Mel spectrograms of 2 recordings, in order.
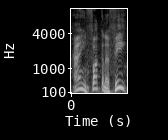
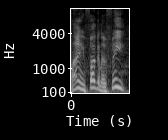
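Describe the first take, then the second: First: Quoting Boomerang. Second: High, far put-on Martin voice; hammed-up movie line quote, pitched way up; Martin impression. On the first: Retold or imitated. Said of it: "What they said in Boomerang?". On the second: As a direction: quote Martin from Boomerang in his voice. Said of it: "Isn't that what Martin said?".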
